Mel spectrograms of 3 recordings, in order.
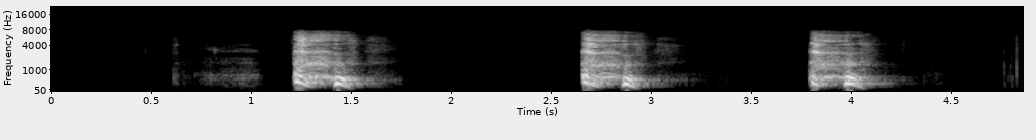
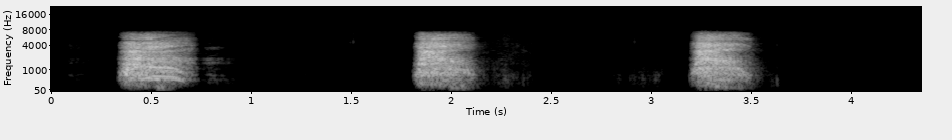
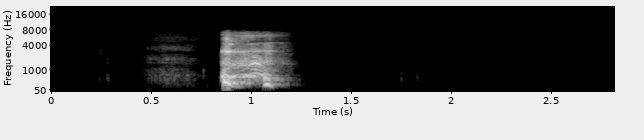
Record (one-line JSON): {"three_cough_length": "4.9 s", "three_cough_amplitude": 32768, "three_cough_signal_mean_std_ratio": 0.32, "exhalation_length": "4.4 s", "exhalation_amplitude": 30912, "exhalation_signal_mean_std_ratio": 0.35, "cough_length": "2.8 s", "cough_amplitude": 30743, "cough_signal_mean_std_ratio": 0.24, "survey_phase": "alpha (2021-03-01 to 2021-08-12)", "age": "65+", "gender": "Female", "wearing_mask": "No", "symptom_none": true, "smoker_status": "Never smoked", "respiratory_condition_asthma": false, "respiratory_condition_other": false, "recruitment_source": "REACT", "submission_delay": "2 days", "covid_test_result": "Negative", "covid_test_method": "RT-qPCR"}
